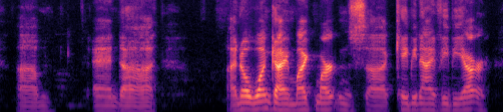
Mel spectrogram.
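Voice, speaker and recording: Here a man with an American accent speaks at a medium pitch in a bright, sharp tone. His loudness swings widely, and the sound is dry and close with no echo. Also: ordinary pitch variation, moderate pace. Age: 60s. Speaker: ham radio operator. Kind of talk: casual chat. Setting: live stream.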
